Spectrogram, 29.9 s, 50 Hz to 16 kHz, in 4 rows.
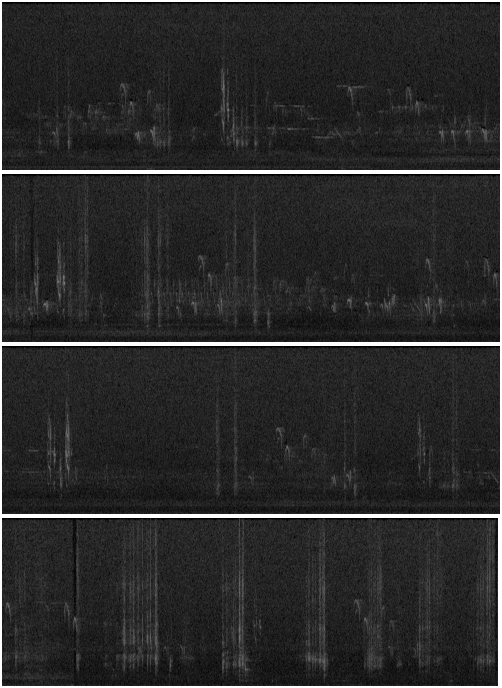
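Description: Birds chirping in short, scattered calls over a faint low hum, with one sharp knock about 23 seconds in.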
